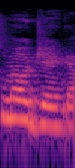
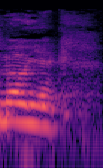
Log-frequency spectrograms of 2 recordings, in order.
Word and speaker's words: Mojang: I can't pronounce it Mojang. It's not pronounced Mojang, guys. It's pronounced Mojang.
